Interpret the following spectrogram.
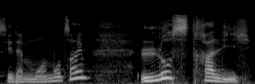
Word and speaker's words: Australie: L'Australie, final E not pronounced.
